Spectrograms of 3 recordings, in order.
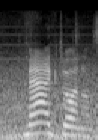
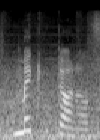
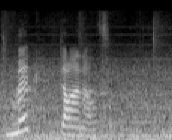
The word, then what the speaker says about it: McDonald's: It's not McDonald's, or McDonald's. It's McDonald's. It's very funny. So McDonald's, and that's the restaurant.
